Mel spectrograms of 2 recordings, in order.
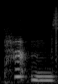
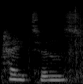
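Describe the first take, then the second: First: The first vowel sounds like 'pat'. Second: The first vowel sounds like 'pay'. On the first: Some other people say it this way. "I've heard some people pronounce this as Patterns" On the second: The speaker believed it was said this way. "but I thought it was Peyton's"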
